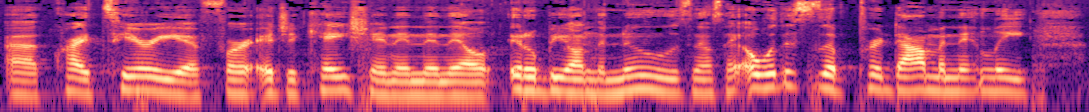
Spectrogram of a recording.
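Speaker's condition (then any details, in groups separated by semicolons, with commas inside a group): No condition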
